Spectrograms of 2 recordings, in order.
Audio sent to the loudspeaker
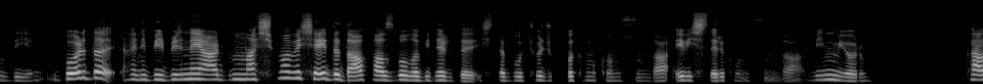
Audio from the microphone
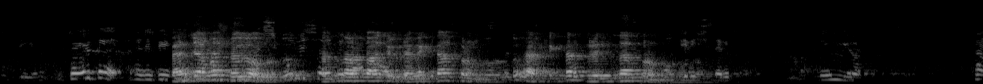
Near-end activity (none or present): present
